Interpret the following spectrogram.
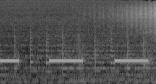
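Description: Electronic countdown-timer beeps, three of them a second apart, each about half a second long at the same pitch, counting down the last seconds of an exercise interval over background pop music.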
